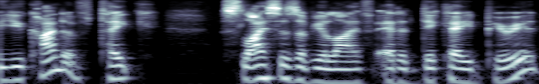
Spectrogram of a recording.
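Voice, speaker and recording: A man talks in a normal speaking voice at medium pitch. His intonation stays fairly even against a quiet background. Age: 40s. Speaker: author. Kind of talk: casual chat.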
